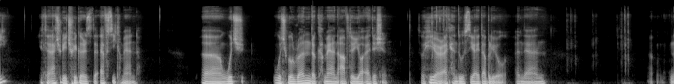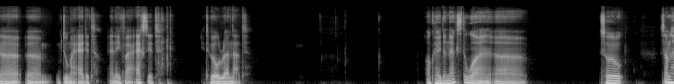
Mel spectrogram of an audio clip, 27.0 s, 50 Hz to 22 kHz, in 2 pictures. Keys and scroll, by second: 8.0-9.0 typing, 10.5-12.6 typing, 16.2-16.9 typing, 19.8 super+Tab.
